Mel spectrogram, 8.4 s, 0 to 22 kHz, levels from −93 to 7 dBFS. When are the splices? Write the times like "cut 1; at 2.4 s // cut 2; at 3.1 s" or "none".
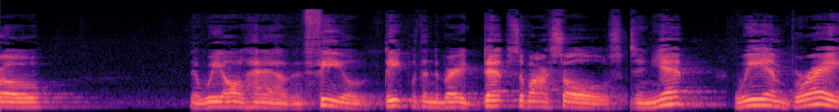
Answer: cut 1; at 6.3 s // cut 2; at 7.3 s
